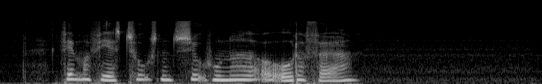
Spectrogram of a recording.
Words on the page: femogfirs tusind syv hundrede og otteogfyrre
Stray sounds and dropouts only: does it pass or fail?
pass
